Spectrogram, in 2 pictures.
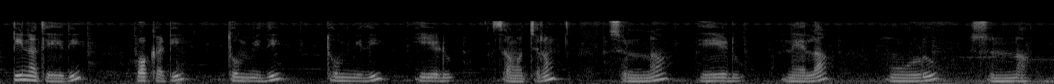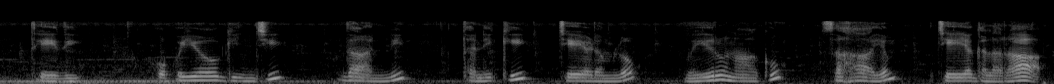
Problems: constant background noise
